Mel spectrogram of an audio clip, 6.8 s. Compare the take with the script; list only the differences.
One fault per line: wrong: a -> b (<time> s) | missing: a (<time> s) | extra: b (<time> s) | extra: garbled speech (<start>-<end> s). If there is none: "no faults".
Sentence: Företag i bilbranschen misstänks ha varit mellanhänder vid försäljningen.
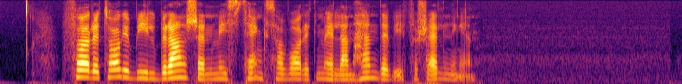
no faults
